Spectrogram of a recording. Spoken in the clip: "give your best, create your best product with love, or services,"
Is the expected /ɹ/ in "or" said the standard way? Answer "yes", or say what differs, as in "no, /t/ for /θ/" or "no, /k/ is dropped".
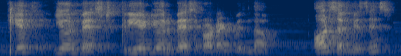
yes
